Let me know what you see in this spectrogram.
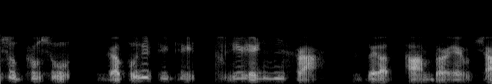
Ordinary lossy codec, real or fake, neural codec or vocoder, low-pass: none; fake; autoencoder, 44.1 kHz, a latent of 192 numbers a frame, MeloTTS; 3.6 kHz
